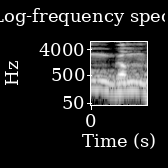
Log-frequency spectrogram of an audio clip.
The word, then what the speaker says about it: गं: गण के आदि अर्थात ग का पहले उच्चारण करें, उसके बाद वर्णों के आदि अर्थात अ उच्चारण करें, उसके बाद अनुस्वार उच्चारित होता है। इस प्रकार अर्धचंद्र से सुशोभित गम ओमकार से अवरुद्ध होने पर तुम्हारे बीज मंत्र का स्वरूप ओम गम है।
